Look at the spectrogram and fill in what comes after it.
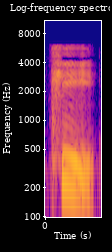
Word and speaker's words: quay: A-C-C-U-R-A-C-Y, accuracy. Và precision, P-R-E-C-I-S-I-O-N. Cũng ôn lại những chữ dễ phát âm sai. như là chữ key, Q-U-A-Y, nghĩa là bến tàu. Debt, D-E-B-T, nghĩa là nợ. Và receipt, R-E-C-E-I-P-T, là biên lai.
